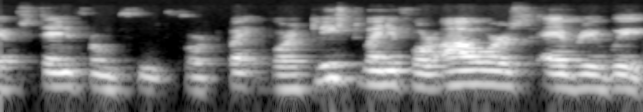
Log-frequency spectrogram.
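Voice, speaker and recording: Speaking at a moderate pace, a man with a fairly high pitch has an unremarkable speaking voice. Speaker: webinar host. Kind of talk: webinar introduction.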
